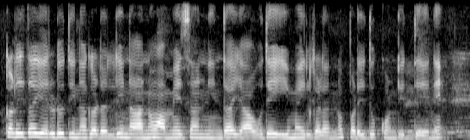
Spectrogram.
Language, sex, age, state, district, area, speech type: Kannada, female, 18-30, Karnataka, Kolar, rural, read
